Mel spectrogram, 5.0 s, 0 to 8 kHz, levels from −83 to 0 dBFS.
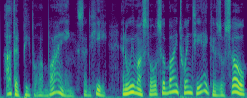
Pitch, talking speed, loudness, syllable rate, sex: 135 Hz, 180 wpm, -17 LUFS, 4.8 syllables/s, male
